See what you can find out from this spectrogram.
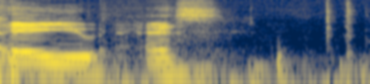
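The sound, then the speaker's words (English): Typing on a computer keyboard, a brief scatter of quick, light key clicks after a person speaks. “type in a big word”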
